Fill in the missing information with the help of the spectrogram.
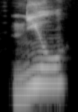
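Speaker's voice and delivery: y glide after the n in New; British pronunciation. Shown as a demonstration. Teacher showing the British form, New as "nyoo". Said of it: "while these people say no".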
